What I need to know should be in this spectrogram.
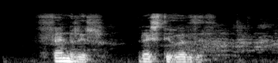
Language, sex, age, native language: Icelandic, male, 50-59, Icelandic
